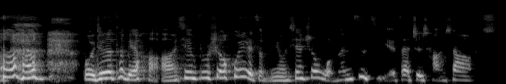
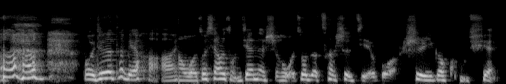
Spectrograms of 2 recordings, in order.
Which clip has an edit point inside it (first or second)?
second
